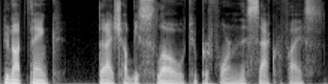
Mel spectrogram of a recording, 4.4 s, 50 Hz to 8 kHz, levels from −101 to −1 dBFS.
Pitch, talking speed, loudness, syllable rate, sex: 85 Hz, 165 wpm, -23 LUFS, 4.2 syllables/s, male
